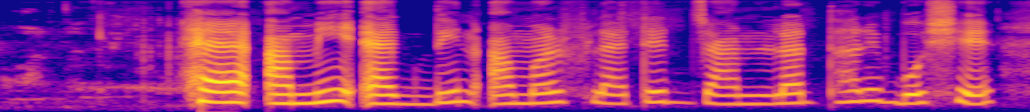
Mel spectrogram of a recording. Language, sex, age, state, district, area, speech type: Bengali, female, 18-30, West Bengal, Uttar Dinajpur, urban, spontaneous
